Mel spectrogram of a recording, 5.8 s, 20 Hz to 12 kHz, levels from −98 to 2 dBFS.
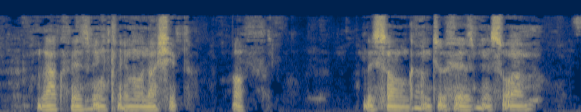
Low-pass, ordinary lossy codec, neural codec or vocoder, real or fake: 7.2 kHz; MP3, 32 kbps; codec, 16 kHz, 8 kbps, FreqCodec, smaller model; fake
